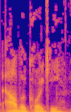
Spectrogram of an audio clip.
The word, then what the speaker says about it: Albuquerque: By the way, it's pronounced Albuquerque.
